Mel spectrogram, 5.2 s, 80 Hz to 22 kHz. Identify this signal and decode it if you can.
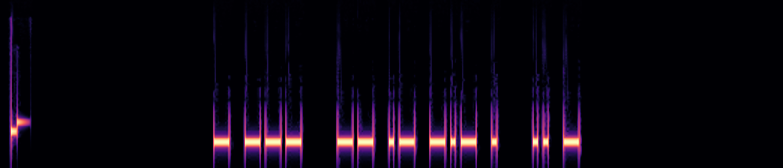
Morse code, heard as a keyed tone, about 34 wpm, 700 Hz. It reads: TO MAKE IT
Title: Sets of 3 Words 35wpm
